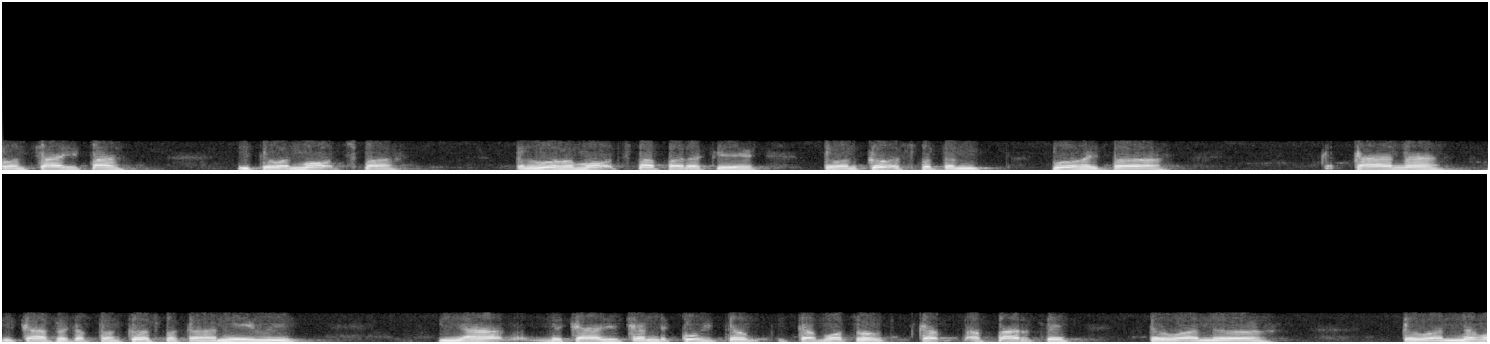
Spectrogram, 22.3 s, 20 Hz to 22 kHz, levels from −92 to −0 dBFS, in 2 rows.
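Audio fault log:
throughout, gain pumping: the level ducks by roughly 10 dB under loud speech and loud and soft parts sit closer together, likely a fast limiter fighting mic gain set too hot.
throughout, tandem speech coding: rough, warbly and muffled, nothing above 3.8 kHz; sounds like three speech codecs stacked, each re-coding the last one's damage, ending on GSM full rate.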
